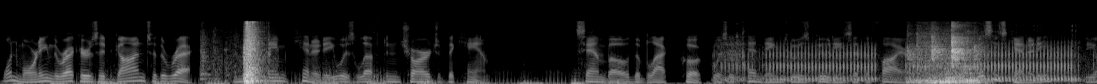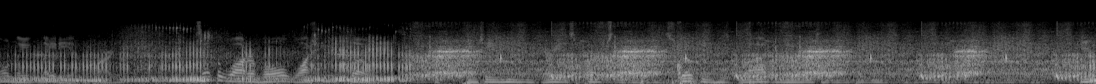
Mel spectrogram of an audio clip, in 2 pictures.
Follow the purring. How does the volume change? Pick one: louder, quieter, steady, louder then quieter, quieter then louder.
louder.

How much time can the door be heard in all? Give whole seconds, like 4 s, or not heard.
3 s.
